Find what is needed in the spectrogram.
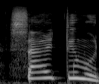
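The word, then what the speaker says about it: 쌀뜨물: 아마 쌀물이라고 발음하는 분들이 많지 않을까 싶은데요. 이것은 표기 형태와 같은 쌀뜨 맞는 발음입니다. 쌀뜨은 쌀과 뜨물이란 두 개의 단어가 합해진 것이고 뜨물은 곡식을 씻어내 부역해 된 물을 뜻하니까 뜨물을 니은을 첨가해서 뜬물이라고 발음할 이유가 전혀 없는 거죠.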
